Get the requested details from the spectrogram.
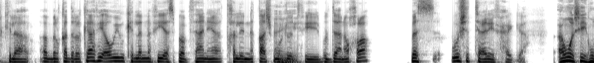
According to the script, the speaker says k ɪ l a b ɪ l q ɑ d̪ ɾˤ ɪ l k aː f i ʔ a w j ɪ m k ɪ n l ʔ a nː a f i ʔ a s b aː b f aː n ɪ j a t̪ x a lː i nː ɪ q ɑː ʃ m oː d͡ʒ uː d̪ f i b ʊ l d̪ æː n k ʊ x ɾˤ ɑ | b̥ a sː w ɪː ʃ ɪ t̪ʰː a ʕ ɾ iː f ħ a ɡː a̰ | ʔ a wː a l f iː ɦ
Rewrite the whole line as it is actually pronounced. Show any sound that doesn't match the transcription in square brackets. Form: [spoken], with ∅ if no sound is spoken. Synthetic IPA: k ɪ l a b ɪ l q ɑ d̪ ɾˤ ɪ l k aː f i ʔ a w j ɪ m k ɪ n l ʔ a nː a f i ʔ a s b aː b [θ] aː n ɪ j a t̪ x a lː i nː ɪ q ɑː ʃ m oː d͡ʒ uː d̪ f i b ʊ l d̪ [aː] n [ʔ] ʊ x ɾˤ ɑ | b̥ a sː w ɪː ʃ ɪ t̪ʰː a ʕ ɾ iː f ħ a ɡː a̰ | ʔ a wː a l [ʃ] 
